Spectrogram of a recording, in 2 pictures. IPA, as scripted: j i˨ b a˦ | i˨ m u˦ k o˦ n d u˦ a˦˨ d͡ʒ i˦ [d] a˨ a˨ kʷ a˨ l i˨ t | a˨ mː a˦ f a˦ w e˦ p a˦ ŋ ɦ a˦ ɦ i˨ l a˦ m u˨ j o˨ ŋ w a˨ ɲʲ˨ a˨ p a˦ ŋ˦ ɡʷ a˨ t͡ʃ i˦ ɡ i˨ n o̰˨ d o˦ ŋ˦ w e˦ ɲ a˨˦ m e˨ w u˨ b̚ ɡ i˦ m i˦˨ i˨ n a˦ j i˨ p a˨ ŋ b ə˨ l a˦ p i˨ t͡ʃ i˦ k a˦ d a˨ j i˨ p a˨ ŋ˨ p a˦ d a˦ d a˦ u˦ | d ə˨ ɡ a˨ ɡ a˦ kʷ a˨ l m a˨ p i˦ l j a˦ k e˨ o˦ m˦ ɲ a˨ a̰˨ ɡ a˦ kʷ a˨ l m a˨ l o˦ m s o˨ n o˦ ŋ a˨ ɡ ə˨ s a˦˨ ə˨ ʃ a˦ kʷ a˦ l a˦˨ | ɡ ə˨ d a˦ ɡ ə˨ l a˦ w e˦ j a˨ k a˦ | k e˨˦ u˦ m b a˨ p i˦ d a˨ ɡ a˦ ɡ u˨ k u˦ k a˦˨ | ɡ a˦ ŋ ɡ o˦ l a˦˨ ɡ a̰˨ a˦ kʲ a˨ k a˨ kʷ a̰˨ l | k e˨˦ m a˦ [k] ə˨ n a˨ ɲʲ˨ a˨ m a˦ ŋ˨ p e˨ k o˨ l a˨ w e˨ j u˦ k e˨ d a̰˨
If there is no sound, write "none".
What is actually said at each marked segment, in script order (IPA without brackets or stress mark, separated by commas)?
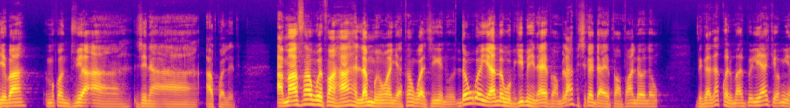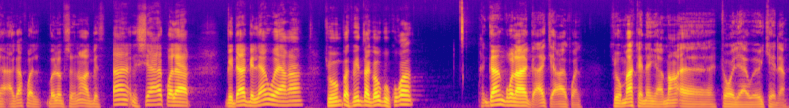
n, k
